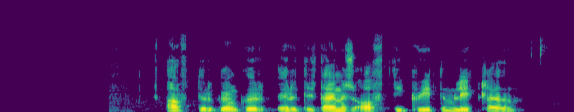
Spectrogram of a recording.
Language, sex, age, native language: Icelandic, male, 30-39, Icelandic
